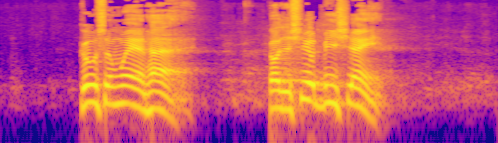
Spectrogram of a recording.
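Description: An elderly man speaks slowly and deliberately into a microphone, reading out.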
